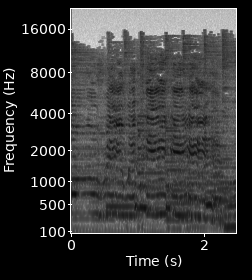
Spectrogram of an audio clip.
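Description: Live gospel singing: a male lead vocalist sings quick, wavering melodic runs into a microphone, over a steady low instrumental note and backing voices of the choir.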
